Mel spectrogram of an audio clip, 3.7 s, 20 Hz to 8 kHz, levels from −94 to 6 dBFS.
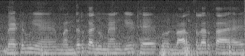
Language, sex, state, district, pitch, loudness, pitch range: Hindi, male, Bihar, Sitamarhi, 140 Hz, -26 LUFS, 130-155 Hz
